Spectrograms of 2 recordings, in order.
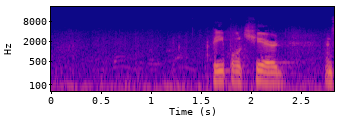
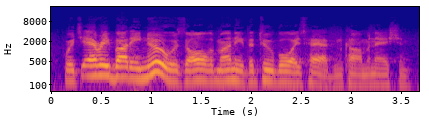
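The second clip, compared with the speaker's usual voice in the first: plain reading voice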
